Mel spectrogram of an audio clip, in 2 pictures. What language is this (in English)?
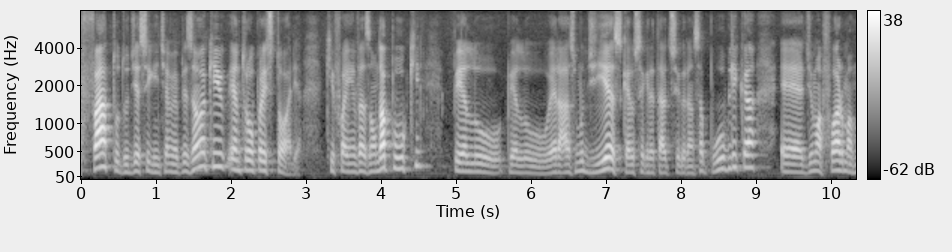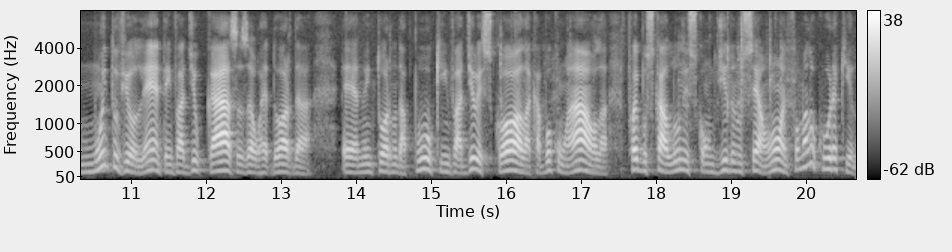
Portuguese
